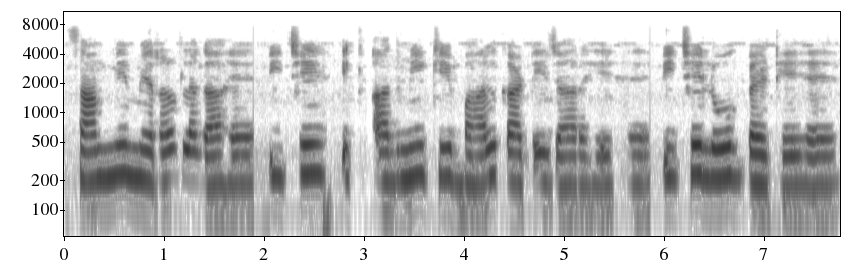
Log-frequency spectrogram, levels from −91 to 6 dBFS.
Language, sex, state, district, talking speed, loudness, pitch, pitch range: Hindi, female, Maharashtra, Sindhudurg, 130 wpm, -25 LUFS, 195 Hz, 185-220 Hz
